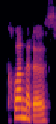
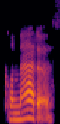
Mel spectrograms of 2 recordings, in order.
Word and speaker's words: clematis: And after a while, when you're speaking to other people, you start to learn it is clematis, not clematis, and that can change it. But it doesn't really matter because if you say clematis, I know you're saying clematis.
